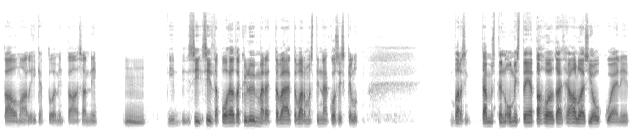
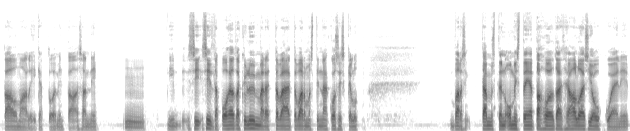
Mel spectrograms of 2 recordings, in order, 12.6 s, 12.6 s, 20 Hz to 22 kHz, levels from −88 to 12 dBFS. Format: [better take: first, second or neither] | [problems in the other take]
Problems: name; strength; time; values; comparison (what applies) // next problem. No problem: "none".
second | thin; somewhat; fading below 300 Hz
